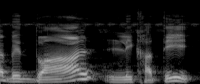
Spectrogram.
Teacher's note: विद्वान धन लिखति, विद्वान प्लस लिखति, विद्वान लिखति का ऐसा संधि विच्छेद करते हैं। अब यहाँ पर जो है नकार क्या है, अनुनासिक है। तो यहाँ पर लकार भी जो होगा वह अनुनासिक वाले हो जाएगा। तो इसका रूप बन जाएगा, द्वा के ऊपर चांद बिंदु आ जाएगा, विद्वान लिखति ऐसा प्रयोग इनका बन जाएगा।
